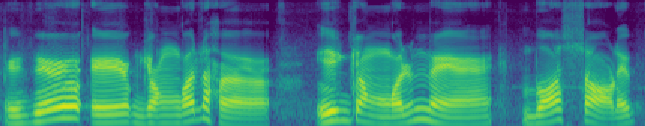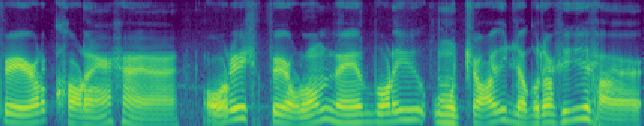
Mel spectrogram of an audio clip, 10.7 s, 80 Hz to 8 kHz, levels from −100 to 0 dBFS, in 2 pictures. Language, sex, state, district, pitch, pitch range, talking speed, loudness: Hindi, male, Uttar Pradesh, Jyotiba Phule Nagar, 145 Hz, 125-170 Hz, 115 wpm, -15 LUFS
